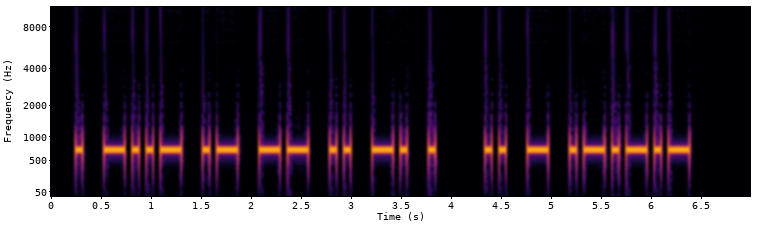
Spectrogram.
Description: Morse code, heard as a keyed tone, about 17 wpm, 700 Hz. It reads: EXAMINE IT.
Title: Sentences from Top 1600 Words 17wpm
